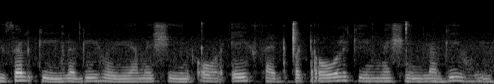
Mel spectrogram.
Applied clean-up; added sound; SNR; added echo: neural mask model Resemble Enhance denoiser.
